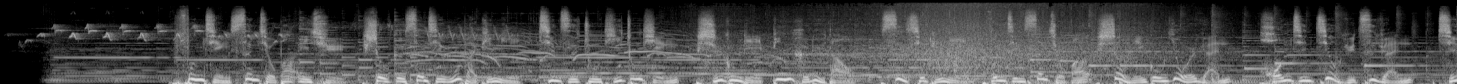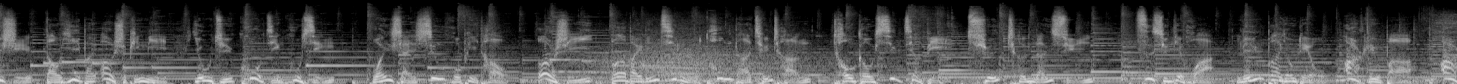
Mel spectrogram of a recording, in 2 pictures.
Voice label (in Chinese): 广告 地产 房地产广告 稳重, 男国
